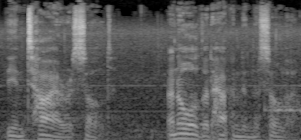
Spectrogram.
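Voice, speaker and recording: A man playing a stern special forces commander in a fantasy video game, formal and commanding, with measured threats. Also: sits low, close to an everyday voice. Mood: cold, menacing. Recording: game dialogue over noisy ambience.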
